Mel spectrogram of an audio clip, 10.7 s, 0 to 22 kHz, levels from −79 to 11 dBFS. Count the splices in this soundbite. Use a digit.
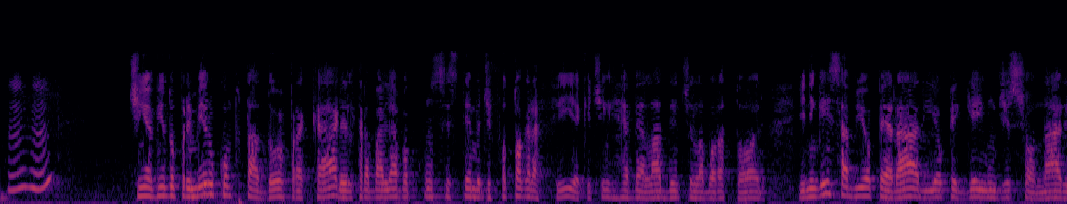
1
